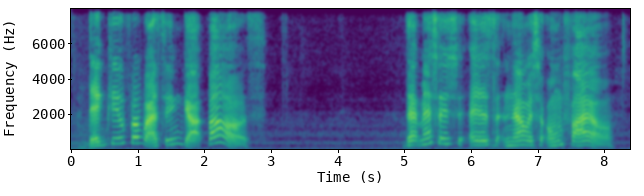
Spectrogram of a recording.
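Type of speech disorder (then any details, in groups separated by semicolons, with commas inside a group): Bulbar dysarthria; bulbar-onset ALS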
